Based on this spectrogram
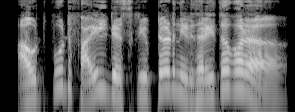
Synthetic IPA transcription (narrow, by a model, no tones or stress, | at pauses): awʈpuʈpʰajlɖeskɾip̚ʈɔɾniɾd̪ʱaɾit̪ɔkɔɾa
